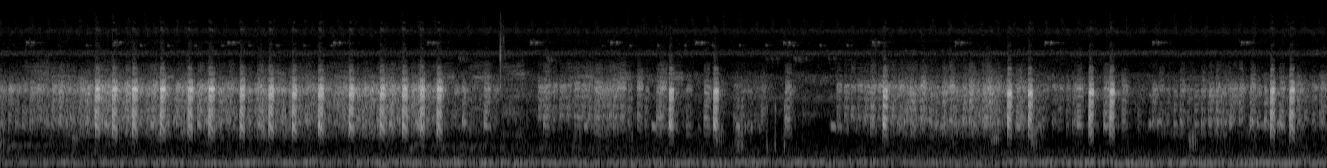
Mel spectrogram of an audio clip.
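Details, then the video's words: Frogs croaking at night in Thailand: a dense chorus of rapid, pulsed, rattling croaks, loudest in bursts during the first three seconds, dipping briefly, then swelling again with overlapping callers and a steady high insect-like hiss. "Thailand Night Frogs Soundscape"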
